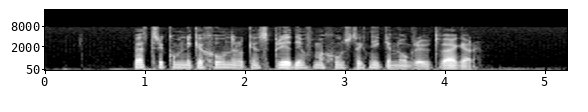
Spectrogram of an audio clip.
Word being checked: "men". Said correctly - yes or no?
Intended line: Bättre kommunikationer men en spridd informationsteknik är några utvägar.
no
